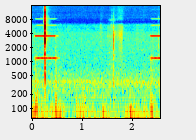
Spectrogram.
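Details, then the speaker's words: Dell XPS 8910 beeping repeatedly at startup with a top-fan-not-found warning after installing SATA-powered RGB fans that don't plug into the board; pressing continue boots normally. "And basically it just says that it can't find your top fan, and as you can probably hear, it's beeping at me."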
